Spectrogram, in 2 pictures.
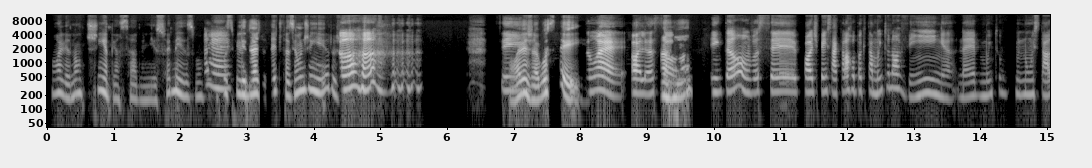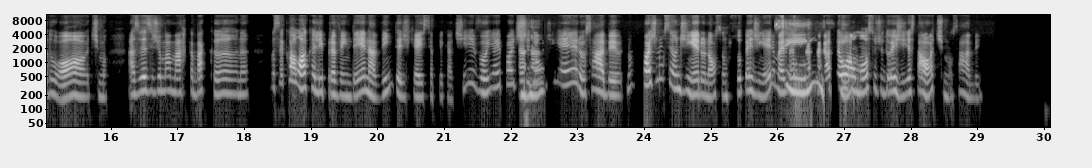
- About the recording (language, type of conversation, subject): Portuguese, advice, Como posso descartar itens sem me sentir culpado?
- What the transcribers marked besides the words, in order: static; tapping; laugh; distorted speech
